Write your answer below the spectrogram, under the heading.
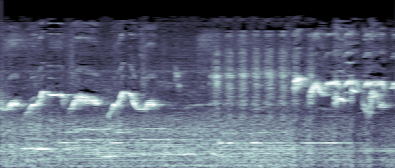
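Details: A caged Hwamei, described as a strong singer and fighter, gives clear swooping whistled slurs that rise and fall, followed by higher, quicker twisting phrases.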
